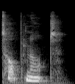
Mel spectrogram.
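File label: "topknot", British English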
